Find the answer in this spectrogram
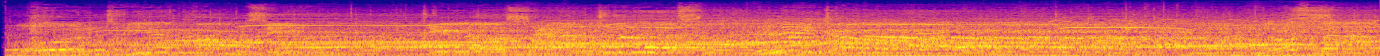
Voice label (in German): Stadionsprecher; Winning Time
